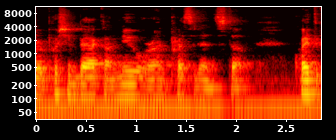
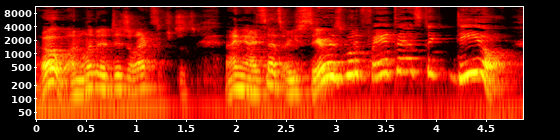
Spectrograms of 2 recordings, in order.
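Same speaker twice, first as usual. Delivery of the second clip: mock ad excitement; 6 semitones higher, 3 dB louder than usual. Vlogger mocking a newspaper subscription ad, sarcastic pitch. Parodying an ad read.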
